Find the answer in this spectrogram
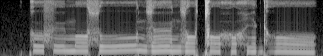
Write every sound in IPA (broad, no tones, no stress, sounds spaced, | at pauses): k ɯ f yː m oː s uː n z øː n z o ǀ oː h o h iː ɖʱ oː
